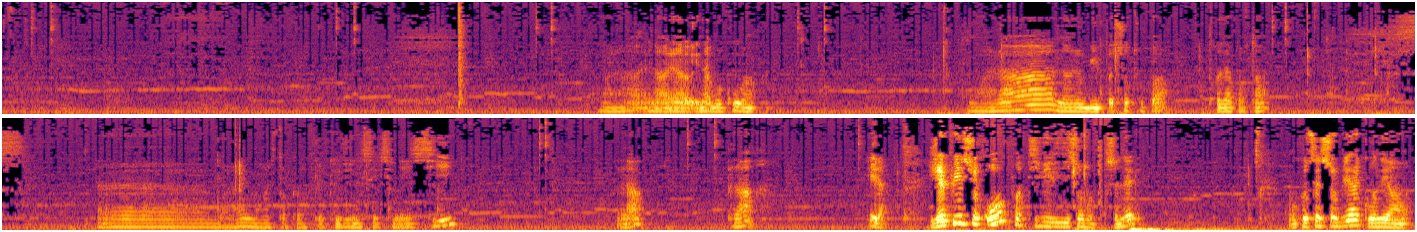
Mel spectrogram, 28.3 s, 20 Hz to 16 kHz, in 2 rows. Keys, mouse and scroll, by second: 5.4-7.2 right drag, 8.0-9.8 right drag, 10.1 middle click, 12.8-14.7 middle drag, 12.8-14.7 right drag, 16.8 middle click, 17.4 middle click, 19.6-24.6 right drag, 24.9 q.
